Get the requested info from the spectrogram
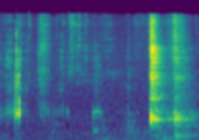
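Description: A pause in a man's talk: low background with a couple of small soft noises, then a short hissing rush near the end just before he speaks again.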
